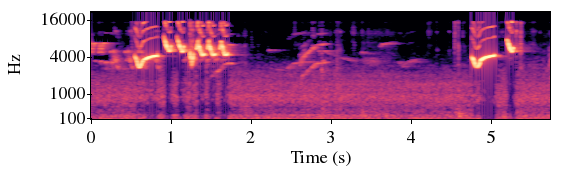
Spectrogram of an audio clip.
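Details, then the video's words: Yellow-fronted canary, also called green singer, giving two short bursts of song: high sweeping whistles and fast buzzy trills near the start, a pause, then another brief whistled phrase. "Green Singer Bird Finches"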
